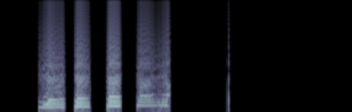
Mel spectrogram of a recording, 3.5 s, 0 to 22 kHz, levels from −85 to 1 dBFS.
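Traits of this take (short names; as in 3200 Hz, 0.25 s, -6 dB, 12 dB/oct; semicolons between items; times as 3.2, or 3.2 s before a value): a quantiser's noise floor 6-bit, dither none; phasing stages 6, 3 Hz, lowest notch 610–1900 Hz; aliases and images of a low sample rate 1600 Hz, jitter 20%; noise-modulated level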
